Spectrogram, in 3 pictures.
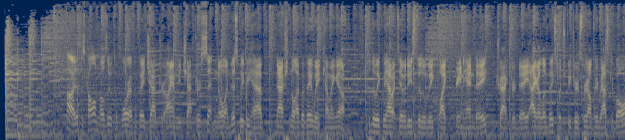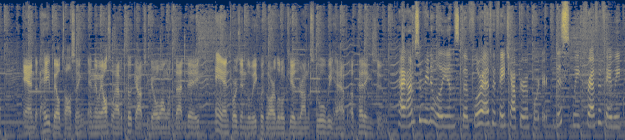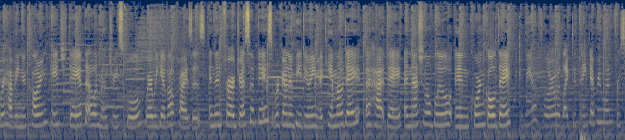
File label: male female; Flora FFA Week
